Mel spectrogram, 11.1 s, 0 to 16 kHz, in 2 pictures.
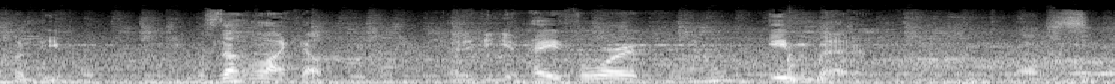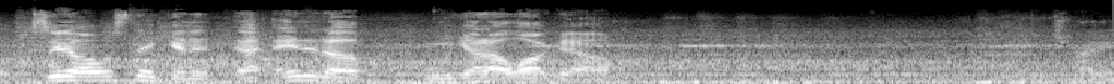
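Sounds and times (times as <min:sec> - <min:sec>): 
train rumbling past: 0:00.0 - 0:11.1
speech: 0:00.1 - 0:08.8.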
